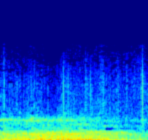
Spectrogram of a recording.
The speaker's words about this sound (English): That was the champ, ladies and gentlemen, with a hard right to the jaw. And another right to the jaw. And a left. Oh, just listen to that crowd roar.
